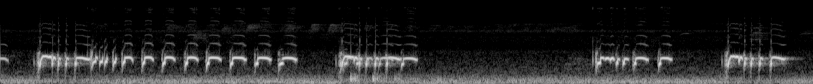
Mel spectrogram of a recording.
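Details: Zebra dove (local perkutut) lure song for making birds sing: a long run of about a dozen rhythmic rolling coos, then shorter phrases of rapid notes ending in a sustained tone, against faint low rumble.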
